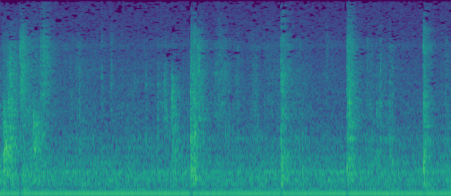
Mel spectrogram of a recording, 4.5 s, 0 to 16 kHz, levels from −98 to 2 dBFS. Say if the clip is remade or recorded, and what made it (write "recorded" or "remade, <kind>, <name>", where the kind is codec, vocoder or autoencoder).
recorded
